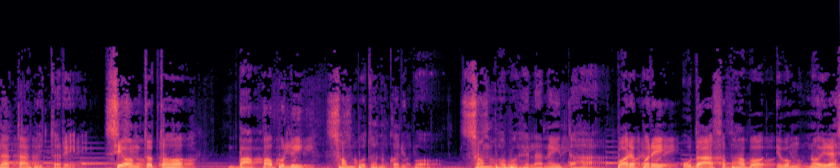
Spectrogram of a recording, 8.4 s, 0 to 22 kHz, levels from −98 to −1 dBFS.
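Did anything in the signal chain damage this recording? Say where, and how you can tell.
No, nothing in the signal chain damaged this audio. No stage, from the wiring and converter through to storage and playback, leaves any audible trace of trouble.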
